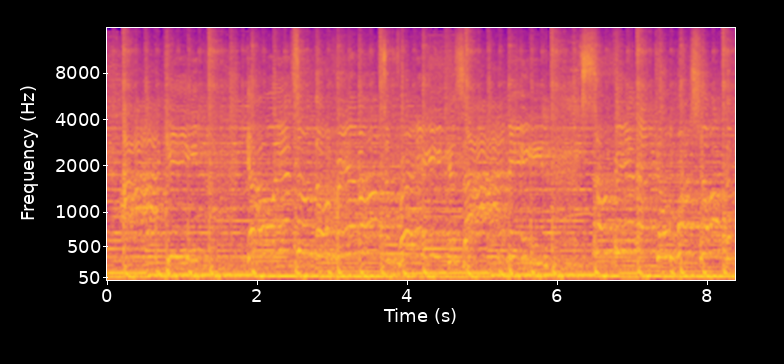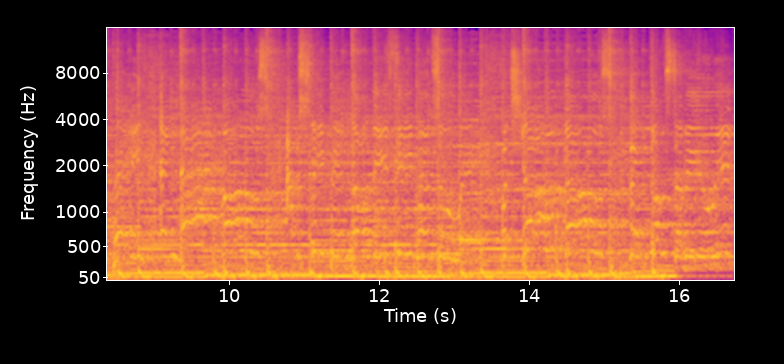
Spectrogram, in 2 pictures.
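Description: Live pop song: a male singer singing over a band, with a heavy bass line and a steady drum beat.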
